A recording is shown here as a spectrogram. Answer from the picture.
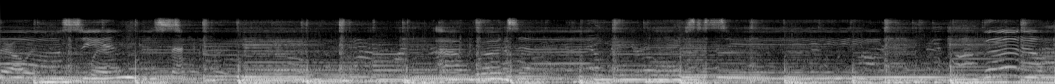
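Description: A live band plays with acoustic guitar, keyboard and drums, cymbals sounding throughout, and a woman sings over it.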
